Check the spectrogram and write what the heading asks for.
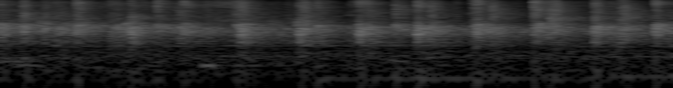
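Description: An audience applauds with steady, fairly even clapping that pulses in a loose rhythm, soft in level and continuing throughout without any voices over it.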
